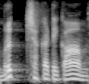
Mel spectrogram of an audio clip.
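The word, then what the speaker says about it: मृच्छकटिकम्: Mritchakatikam. See, little tough to pronounce there. Mritchakatikam. Ch. Okay. Actually, originally it is mrit, which becomes mrid and then becomes mrich after a couple of transformations.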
